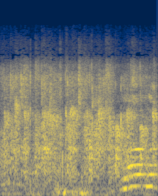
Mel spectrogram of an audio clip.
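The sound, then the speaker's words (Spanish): A church audience applauds for the Lord during a pastor's sermon, a steady, dense wash of clapping that fills the whole clip, with voices calling out over it toward the end. “Un aplauso, Señor.”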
